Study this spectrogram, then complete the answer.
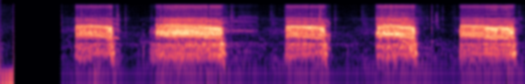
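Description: An alpaca makes repeated high humming calls.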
